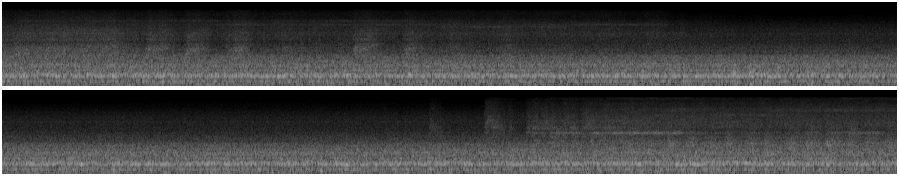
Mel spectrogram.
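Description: A train's electric motors hum at a steady pitch.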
